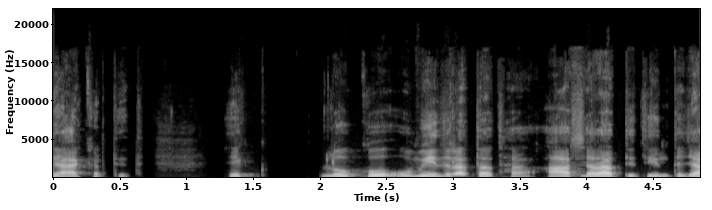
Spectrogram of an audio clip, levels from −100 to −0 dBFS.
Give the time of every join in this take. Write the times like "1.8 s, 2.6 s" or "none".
none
